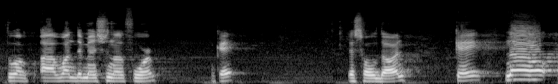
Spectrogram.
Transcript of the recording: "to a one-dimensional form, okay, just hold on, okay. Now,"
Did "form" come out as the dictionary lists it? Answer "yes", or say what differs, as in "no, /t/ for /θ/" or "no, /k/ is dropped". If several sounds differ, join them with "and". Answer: yes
